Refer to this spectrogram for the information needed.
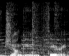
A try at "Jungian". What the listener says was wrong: Jung. We are not in the fucking jungle.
